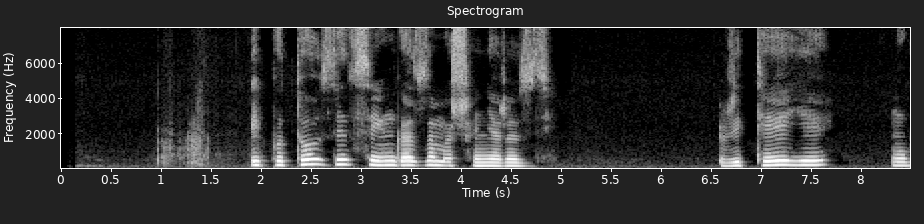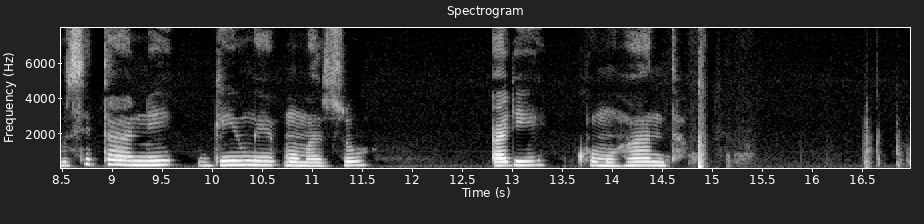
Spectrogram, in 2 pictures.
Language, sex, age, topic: Kinyarwanda, female, 18-24, government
